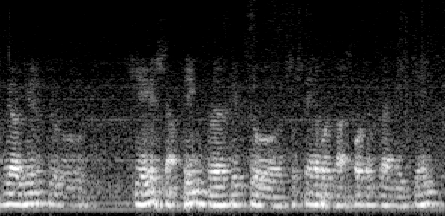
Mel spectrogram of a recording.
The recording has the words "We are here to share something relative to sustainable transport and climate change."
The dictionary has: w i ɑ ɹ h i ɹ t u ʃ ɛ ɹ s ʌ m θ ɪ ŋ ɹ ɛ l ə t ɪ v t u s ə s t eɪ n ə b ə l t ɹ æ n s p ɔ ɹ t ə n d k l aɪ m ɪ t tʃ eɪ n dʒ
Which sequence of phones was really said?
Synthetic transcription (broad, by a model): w i ɑ ɹ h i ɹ t u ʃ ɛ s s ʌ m t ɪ ŋ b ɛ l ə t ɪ t u s ə s t eɪ n ə b ə l t ɹ æ n s p ɔ ɹ t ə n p l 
